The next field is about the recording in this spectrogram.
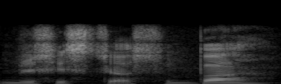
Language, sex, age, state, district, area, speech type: Nepali, male, 30-45, West Bengal, Kalimpong, rural, spontaneous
